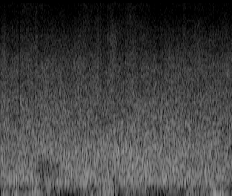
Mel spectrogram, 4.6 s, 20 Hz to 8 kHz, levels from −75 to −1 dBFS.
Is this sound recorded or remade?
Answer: remade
